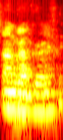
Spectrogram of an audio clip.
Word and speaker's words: Angrath: Angrath.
